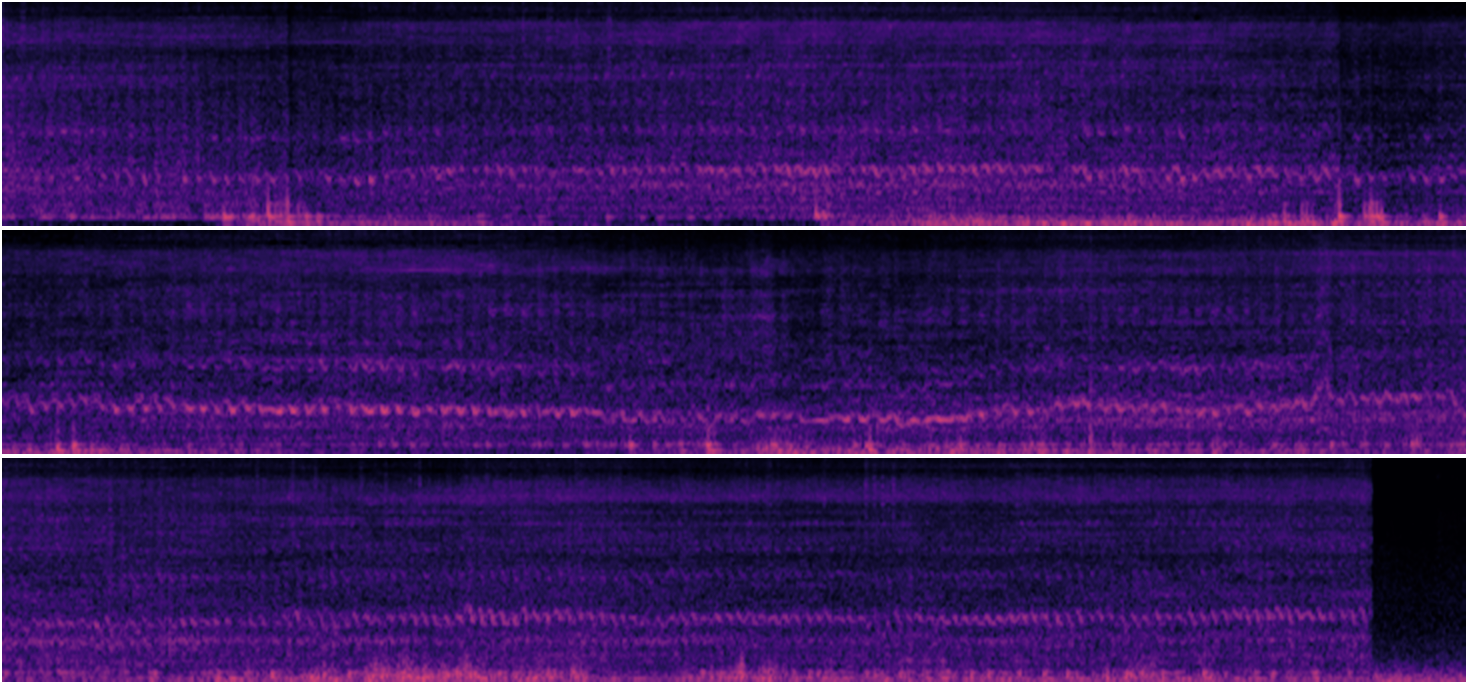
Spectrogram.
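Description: Radio-controlled multi-axle scale truck driving through sand: its drivetrain whines steadily, the pitch rising and falling with the throttle, over a low rumbling noise.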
